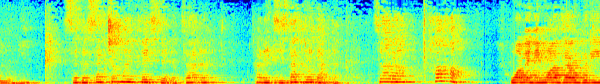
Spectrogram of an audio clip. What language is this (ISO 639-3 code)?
ron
